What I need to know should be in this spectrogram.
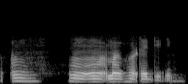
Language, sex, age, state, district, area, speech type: Assamese, female, 45-60, Assam, Dibrugarh, rural, conversation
